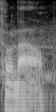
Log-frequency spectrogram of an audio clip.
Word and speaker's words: tonal: Mexico I knew that the toe now pronounced pronounced till now was thought to be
